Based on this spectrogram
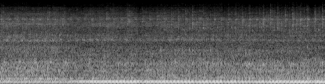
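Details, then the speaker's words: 1981 Royale RP30 Formula Ford, stainless exhaust: even steady low idle around 800 rpm, 40 psi oil pressure, water temperature rising, no knocks or misses; smooth, well-maintained engine, normal idle. "as you can hear, the engine is running very smooth and regular, so this car is certainly well maintained. It also means that the engine is in a pretty good condition."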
